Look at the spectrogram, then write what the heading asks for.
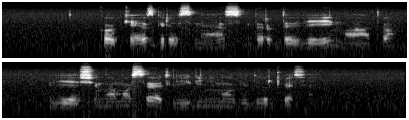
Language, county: Lithuanian, Vilnius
